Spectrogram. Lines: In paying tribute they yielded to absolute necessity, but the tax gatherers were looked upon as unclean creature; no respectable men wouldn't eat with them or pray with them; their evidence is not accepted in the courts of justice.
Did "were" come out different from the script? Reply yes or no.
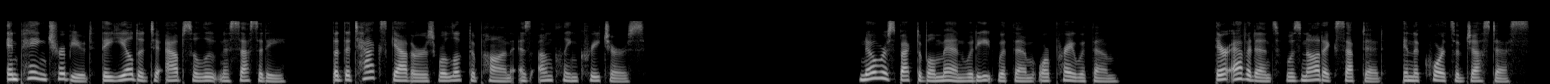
no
